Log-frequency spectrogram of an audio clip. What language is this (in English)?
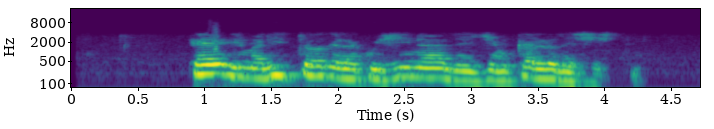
Italian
